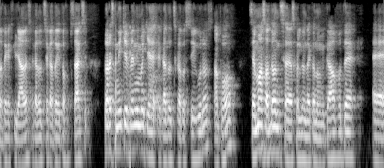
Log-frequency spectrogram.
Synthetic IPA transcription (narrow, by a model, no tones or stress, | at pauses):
ɐðekɐçiʎɐðe̞se̞kɐt̪o̞t̪ise̞kɐt̪o̞ʝɐet̪o̞xopsɐksi | t̪o̞ɾɐst̪iniciðe̞nime̞ce̞ʔekɐt̪o̞t̪ise̞kɐt̪o̞siɣuɾo̞snɐpo̞ | se̞mɐsɐnd̪ont̪i̥sɐsxo̞lit̪emet̪ɐiko̞no̞mikɐo̞po̞t̪e̞ | e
